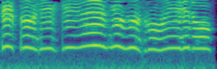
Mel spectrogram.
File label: Squeak lead vo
